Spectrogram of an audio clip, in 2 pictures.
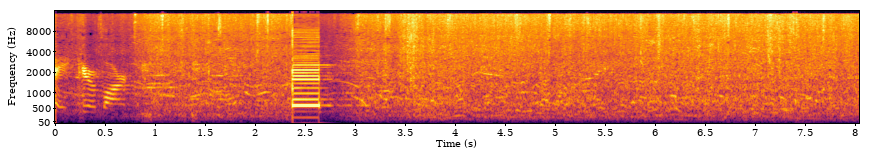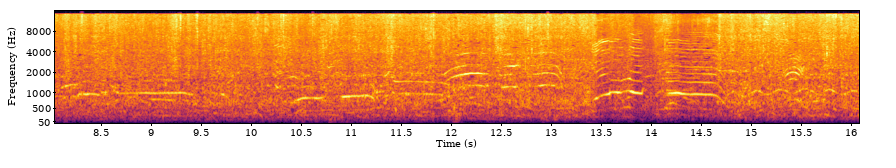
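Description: Electronic start signal for a swim race: one short, loud beep about two and a half seconds in, after a brief hush. Spectators then shout and cheer as the swimmers race.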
